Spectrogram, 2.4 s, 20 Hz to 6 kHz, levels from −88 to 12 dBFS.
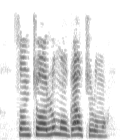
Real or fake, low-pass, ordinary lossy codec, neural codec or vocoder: fake; 5.4 kHz; MP3, 24 kbps; codec, 16 kHz in and 24 kHz out, 1 kbps, XY-Tokenizer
